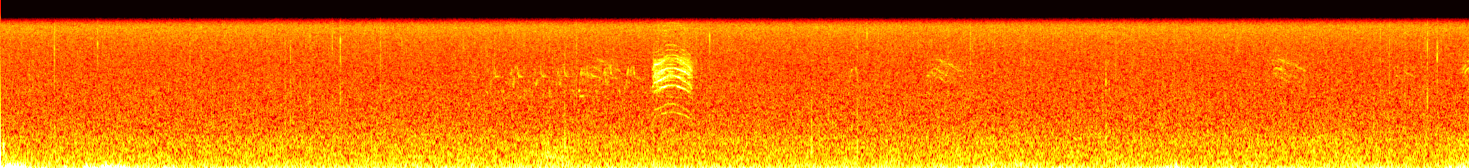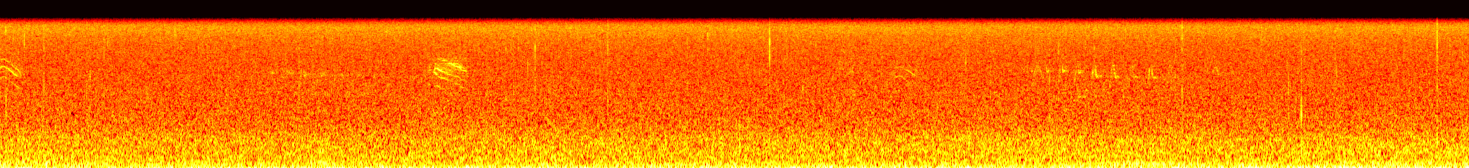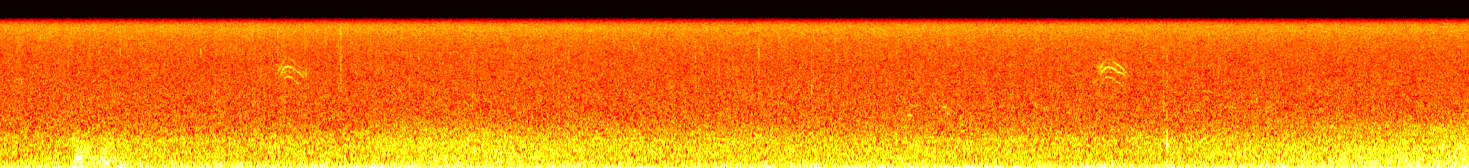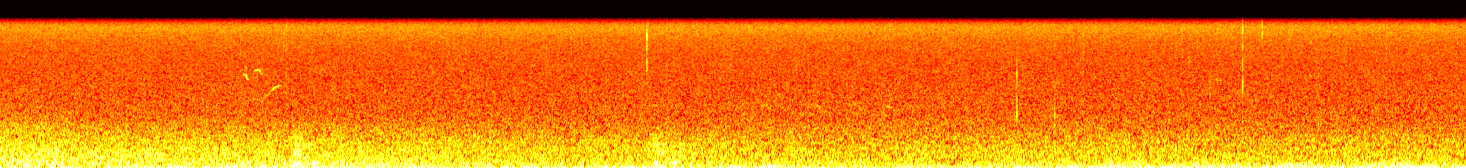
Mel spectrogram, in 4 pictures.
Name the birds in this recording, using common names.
Hawaii Amakihi, House Finch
